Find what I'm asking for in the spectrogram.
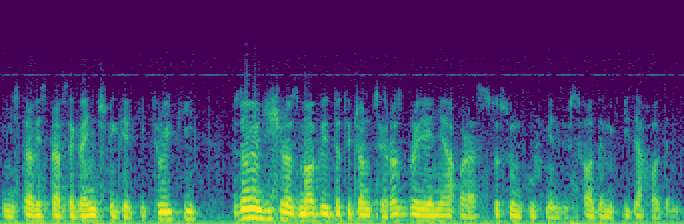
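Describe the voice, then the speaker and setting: Male newsreader, low husky voice, steady formal read; muffled old radio recording. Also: fast. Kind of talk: formal news reading.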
